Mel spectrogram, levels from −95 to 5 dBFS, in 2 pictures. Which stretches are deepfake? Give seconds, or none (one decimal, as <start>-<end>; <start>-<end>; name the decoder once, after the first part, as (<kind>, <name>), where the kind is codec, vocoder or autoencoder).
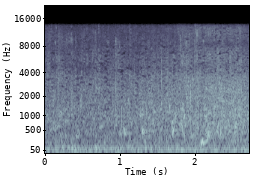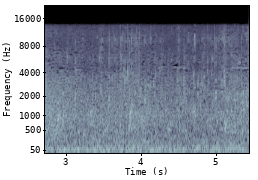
0.0-2.2 (vocoder, BigVGAN v2)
